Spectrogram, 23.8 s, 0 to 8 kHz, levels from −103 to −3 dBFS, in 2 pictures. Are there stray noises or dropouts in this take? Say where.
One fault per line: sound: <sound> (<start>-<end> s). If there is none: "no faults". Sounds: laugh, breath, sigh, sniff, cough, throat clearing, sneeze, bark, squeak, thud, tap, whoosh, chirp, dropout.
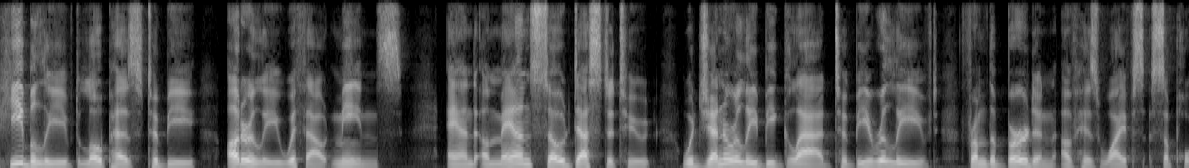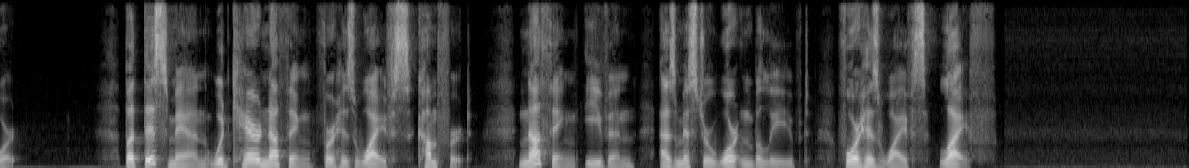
no faults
